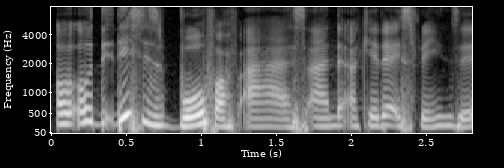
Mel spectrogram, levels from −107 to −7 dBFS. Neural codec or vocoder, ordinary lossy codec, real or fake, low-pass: none; none; real; none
